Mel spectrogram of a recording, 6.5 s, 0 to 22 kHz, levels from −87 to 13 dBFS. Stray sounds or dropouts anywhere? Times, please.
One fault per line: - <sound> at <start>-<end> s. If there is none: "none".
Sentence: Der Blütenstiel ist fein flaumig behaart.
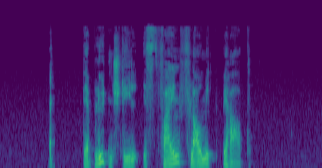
- laugh at 1.0-1.1 s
